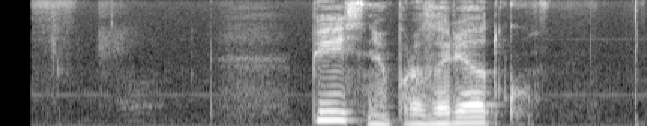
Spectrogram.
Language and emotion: Russian, sad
